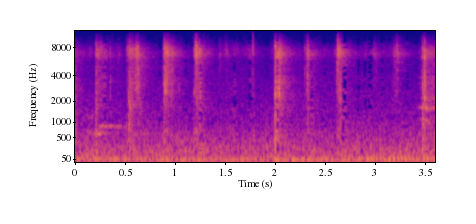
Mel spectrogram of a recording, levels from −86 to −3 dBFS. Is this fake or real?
real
